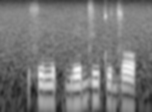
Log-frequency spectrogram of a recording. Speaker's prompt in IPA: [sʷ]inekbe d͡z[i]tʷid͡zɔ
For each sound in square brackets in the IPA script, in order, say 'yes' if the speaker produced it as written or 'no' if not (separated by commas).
no, yes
